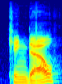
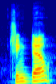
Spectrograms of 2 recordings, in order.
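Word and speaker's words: Qingdao: Um, King Dao. Chin Dao.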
